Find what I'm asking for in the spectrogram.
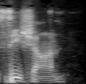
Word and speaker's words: Cichon: Um, he says Sishan. – Okay. – Sometimes Sishon. He's actually I've heard him pronounce it two different ways. We actually pronounce it Sishan.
